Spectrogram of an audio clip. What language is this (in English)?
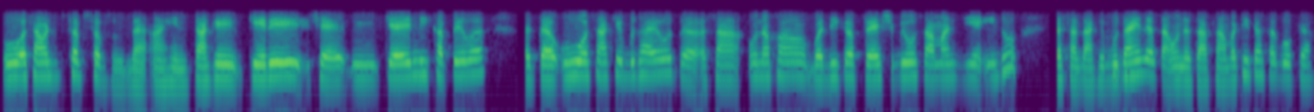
Sindhi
